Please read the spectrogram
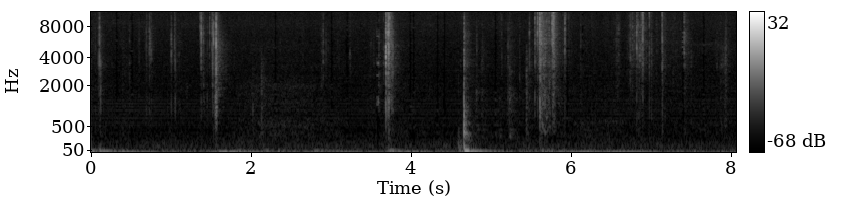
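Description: A foil trading-card pack from 2021 Panini Absolute Football being torn open by gloved hands: several short crinkles and rips, the loudest about four and a half seconds in.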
